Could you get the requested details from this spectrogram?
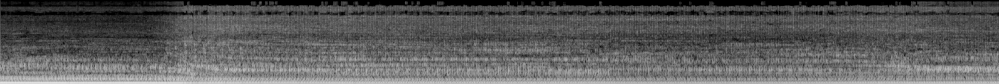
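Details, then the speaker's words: BMW F10 535i N55 with a DIY big single-turbo kit, first startup after fixing an oil leak: engine catches and settles into a steady, deep, even idle in eco mode with no misses or knocks; runs healthy. "So, here you go with the first startup. Right now we're just um idling right now because I got it in uh regular eco mode."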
